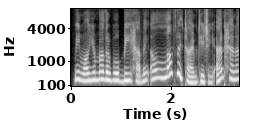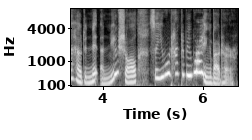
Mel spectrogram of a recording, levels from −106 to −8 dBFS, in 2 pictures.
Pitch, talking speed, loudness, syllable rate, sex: 255 Hz, 240 wpm, -16 LUFS, 6.3 syllables/s, female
